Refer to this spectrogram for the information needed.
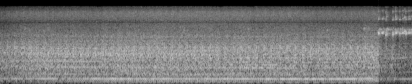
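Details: Car sat almost a year; its 5-year-old battery, once at 0.75 V, was revived by charge/discharge cycles. Steady, even idle with constant hum, no misses, knocks or hunting: engine runs smoothly after starting.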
